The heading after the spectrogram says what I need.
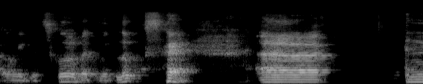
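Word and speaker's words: Gudskul: uh what we call good school it's pronounced like good school it doesn't mean anything with school but it's just like it's uh it it pronounced like the english word but like written in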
